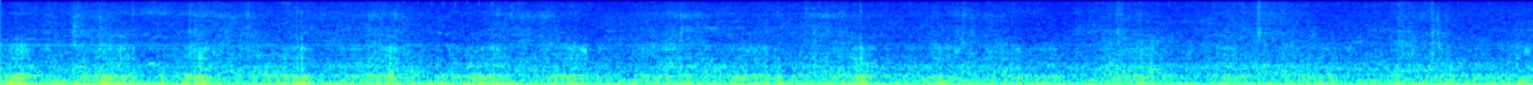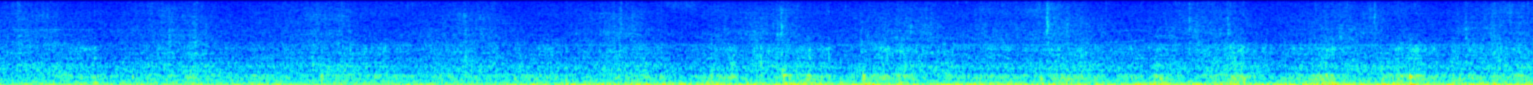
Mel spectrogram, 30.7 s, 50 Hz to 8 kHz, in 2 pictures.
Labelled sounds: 6.6	7.2	killer whale, 1.4 to 5.3 kHz

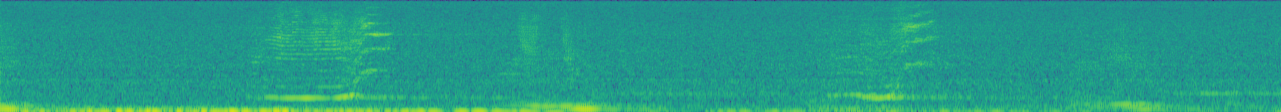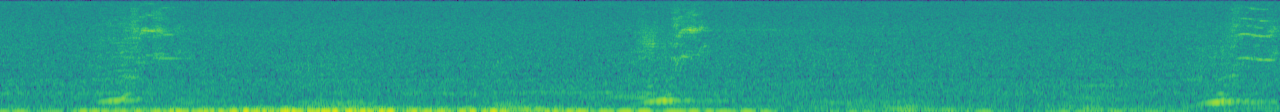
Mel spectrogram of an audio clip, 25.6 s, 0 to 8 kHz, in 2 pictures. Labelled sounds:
2.6	4.0	humpback whale, 0.80 to 4.6 kHz
8.3	8.6	humpback whale, 1.6 to 1.8 kHz
9.0	9.4	humpback whale, 1.1 to 6.0 kHz
14.1	14.6	humpback whale, 1.6 to 3.9 kHz
19.5	20.0	humpback whale, 1.3 to 4.1 kHz
25.2	25.5	humpback whale, 1.5 to 6.7 kHz

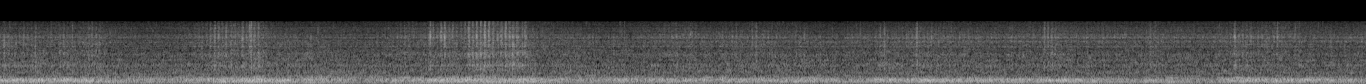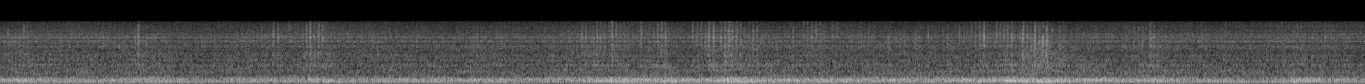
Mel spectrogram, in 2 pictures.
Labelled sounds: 25.8	26.0	vessel noise, 2.8 to 3.0 kHz

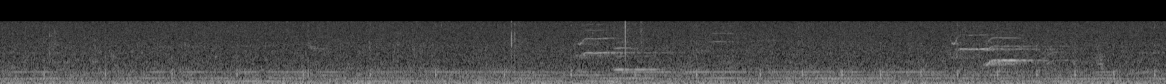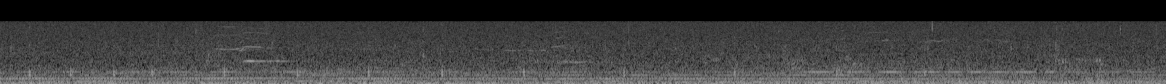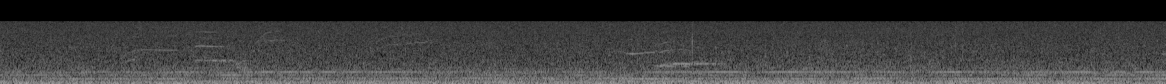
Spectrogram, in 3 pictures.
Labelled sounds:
5.7	6.7	killer whale, offshore, 0.59 to 5.3 kHz
7.1	7.9	killer whale, offshore, 2.5 to 4.5 kHz
9.5	10.8	killer whale, offshore, 0.73 to 4.2 kHz
13.7	14.7	killer whale, offshore, 0.89 to 6.0 kHz
16.5	17.7	killer whale, offshore, 0.95 to 4.9 kHz
24.5	26.3	killer whale, offshore, 0.52 to 4.8 kHz
27.1	28.0	killer whale, offshore, 2.4 to 4.5 kHz
29.5	30.6	killer whale, offshore, 0.73 to 3.7 kHz

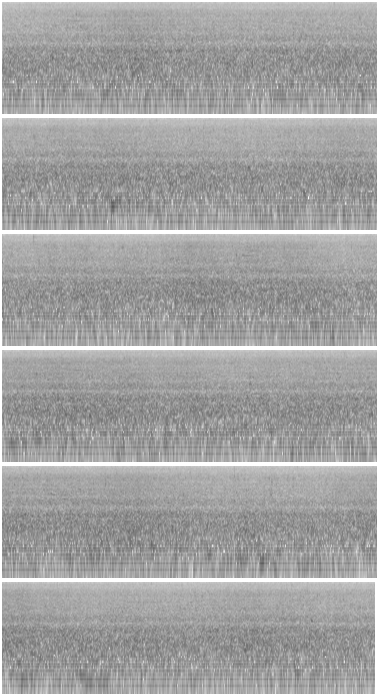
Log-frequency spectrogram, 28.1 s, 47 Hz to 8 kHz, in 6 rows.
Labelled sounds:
0.9	1.2	killer whale, northern resident, G clan, 4.1 to 4.2 kHz
12.4	12.6	killer whale, northern resident, G clan, 3.5 to 3.7 kHz

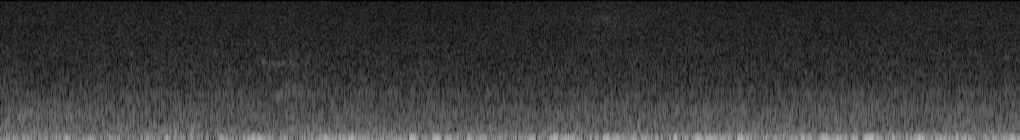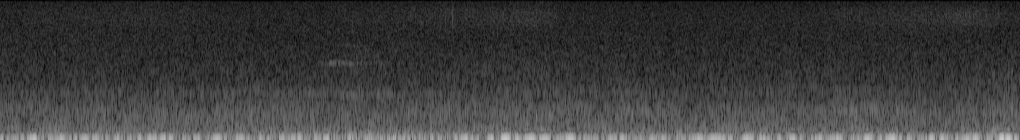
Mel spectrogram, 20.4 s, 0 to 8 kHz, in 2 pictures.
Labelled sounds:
13.4	13.9	killer whale, 0.95 to 3.0 kHz

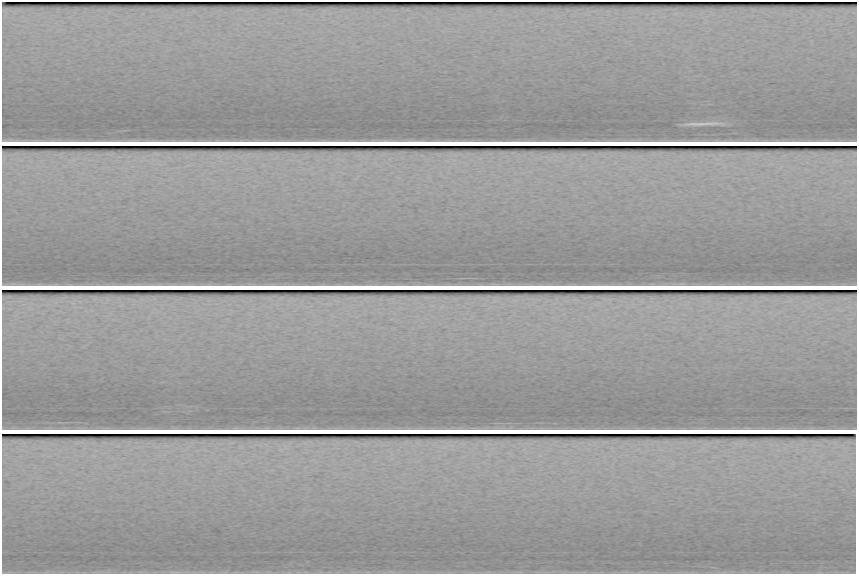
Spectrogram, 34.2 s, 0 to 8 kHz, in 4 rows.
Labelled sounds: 6.7	7.3	humpback whale, 0.86 to 1.2 kHz

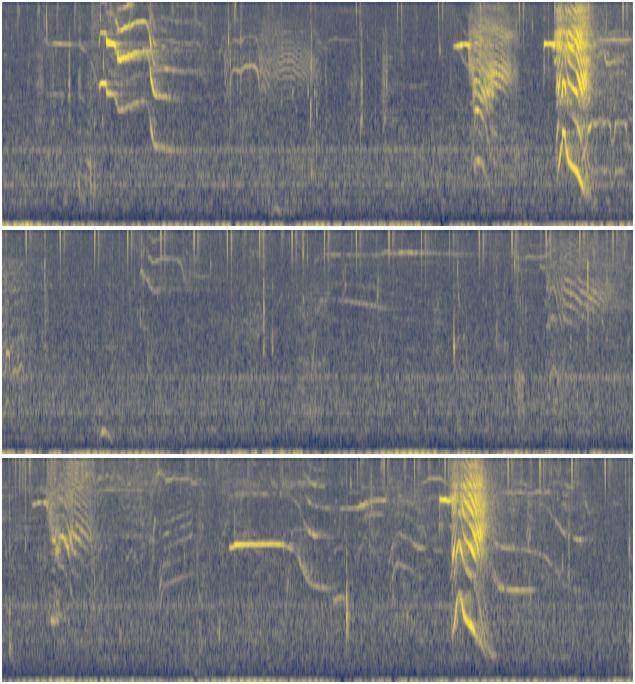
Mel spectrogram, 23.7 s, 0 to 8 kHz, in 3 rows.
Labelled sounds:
0.4	2.3	killer whale, southern Alaska resident, 0.74 to 8.0 kHz
2.9	3.9	killer whale, southern Alaska resident, 1.8 to 6.9 kHz
5.6	7.9	killer whale, southern Alaska resident, 0.28 to 8.0 kHz
9.5	10.3	killer whale, southern Alaska resident, 1.1 to 8.0 kHz
11.8	13.8	killer whale, southern Alaska resident, 1.1 to 6.1 kHz
14.3	15.8	killer whale, southern Alaska resident, 1.5 to 7.8 kHz
16.1	17.0	killer whale, southern Alaska resident, 0.51 to 8.0 kHz
17.5	23.3	killer whale, southern Alaska resident, 0.23 to 8.0 kHz

